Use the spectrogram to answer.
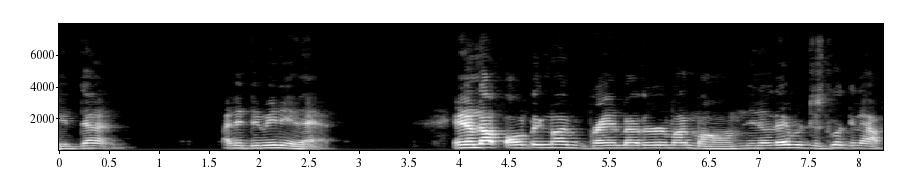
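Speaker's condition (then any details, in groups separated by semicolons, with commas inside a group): Cerebral palsy; slight speech impediment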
